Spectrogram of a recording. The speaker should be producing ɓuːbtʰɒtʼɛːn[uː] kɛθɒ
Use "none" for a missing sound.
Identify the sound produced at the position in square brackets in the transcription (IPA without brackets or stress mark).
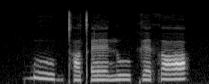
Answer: uː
